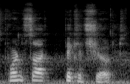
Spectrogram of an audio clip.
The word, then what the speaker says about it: Pornsak Pichetshote: I the the writer on this by the way is Pornsak Pichetshote. I looked up pronunciation. That's correct.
